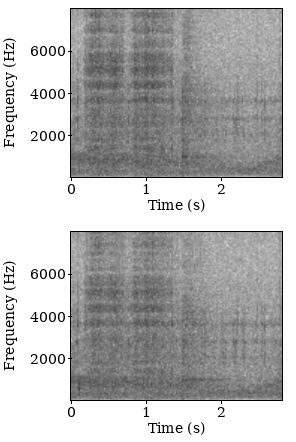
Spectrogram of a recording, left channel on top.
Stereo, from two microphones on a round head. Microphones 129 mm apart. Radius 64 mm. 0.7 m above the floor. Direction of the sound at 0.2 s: 15° left (ahead or behind).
